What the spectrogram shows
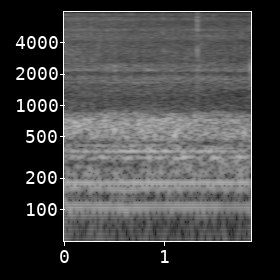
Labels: {"label": "anthrophony, boat engine", "recorder": "HydroMoth"}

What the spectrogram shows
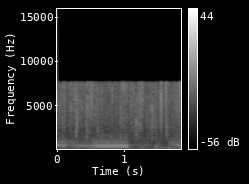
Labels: {"label": "biophony, croak", "recorder": "SoundTrap 500"}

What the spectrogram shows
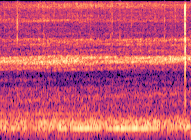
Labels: {"label": "anthrophony, boat engine", "recorder": "HydroMoth"}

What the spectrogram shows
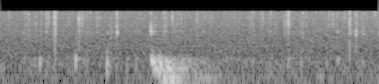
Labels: {"label": "anthrophony, bomb", "recorder": "HydroMoth"}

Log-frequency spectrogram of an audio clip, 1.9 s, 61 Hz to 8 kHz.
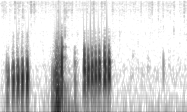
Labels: {"label": "biophony, damselfish", "recorder": "SoundTrap 600 or HydroMoth"}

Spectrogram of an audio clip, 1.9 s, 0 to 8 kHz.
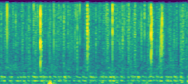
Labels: {"label": "anthrophony, mechanical", "recorder": "SoundTrap 300"}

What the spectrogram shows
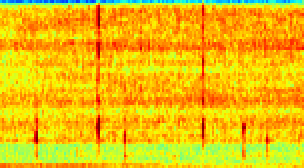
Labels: {"label": "anthrophony, boat engine", "recorder": "HydroMoth"}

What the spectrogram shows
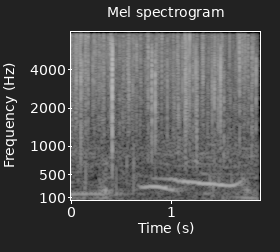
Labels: {"label": "biophony", "recorder": "SoundTrap 300"}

